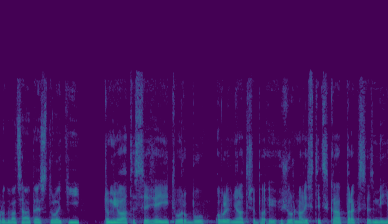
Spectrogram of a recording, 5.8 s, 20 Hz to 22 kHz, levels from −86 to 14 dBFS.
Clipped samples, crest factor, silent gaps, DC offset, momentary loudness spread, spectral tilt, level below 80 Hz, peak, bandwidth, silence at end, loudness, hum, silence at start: under 0.1%; 16 dB; 1.33-1.42 s; under 0.1%; 6 LU; -5.5 dB/octave; -82 dBFS; -22 dBFS; 15 kHz; 0 s; -37 LUFS; none; 0 s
